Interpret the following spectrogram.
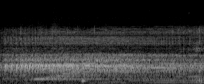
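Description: Cartoon soundtrack playing from a computer's speakers, picked up by a phone: a steady hissing noise with a held mid-pitched tone underneath.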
